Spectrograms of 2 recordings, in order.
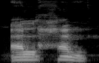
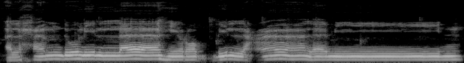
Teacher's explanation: Alham, jangan jangan ada suara memantul. Alham, ha kecil tengah tenggorokan ha hihu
